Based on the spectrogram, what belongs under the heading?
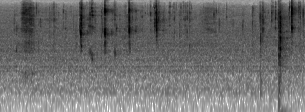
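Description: Close-miked chewing of tender pork from gamjatang, soft and wet, with about half a dozen sharp clicks and taps spread through it. The loudest click comes near the end.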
